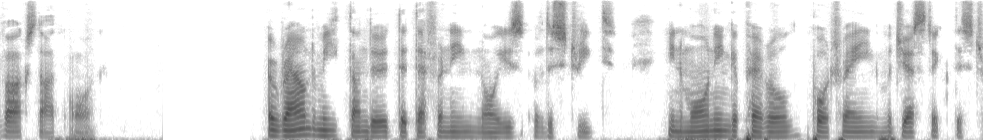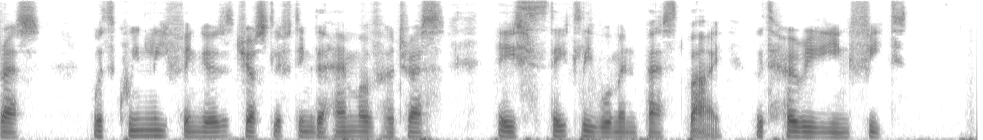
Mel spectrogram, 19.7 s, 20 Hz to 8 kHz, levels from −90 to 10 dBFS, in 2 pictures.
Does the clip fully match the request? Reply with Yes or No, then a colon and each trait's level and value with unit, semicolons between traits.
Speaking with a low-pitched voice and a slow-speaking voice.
Yes: low, 105 Hz; slow, 115 wpm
